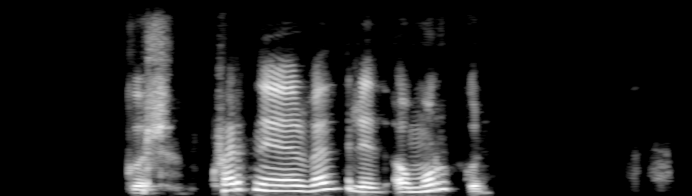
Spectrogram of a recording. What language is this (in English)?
Icelandic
